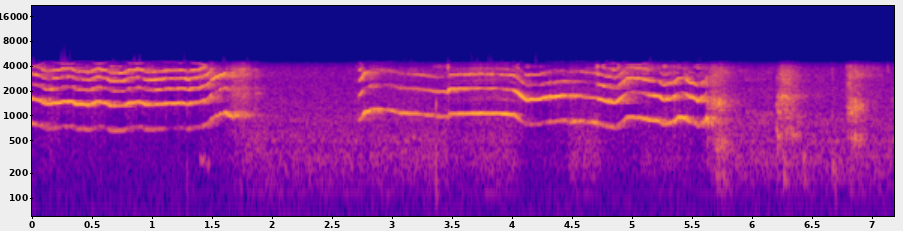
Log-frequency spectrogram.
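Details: Pet mixed-breed dog, Italian greyhound and miniature pinscher cross, 'talking' to its owners indoors: long sustained harmonic howl-like tones that bend and waver in pitch, followed by shorter yips and a few breathy sounds.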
